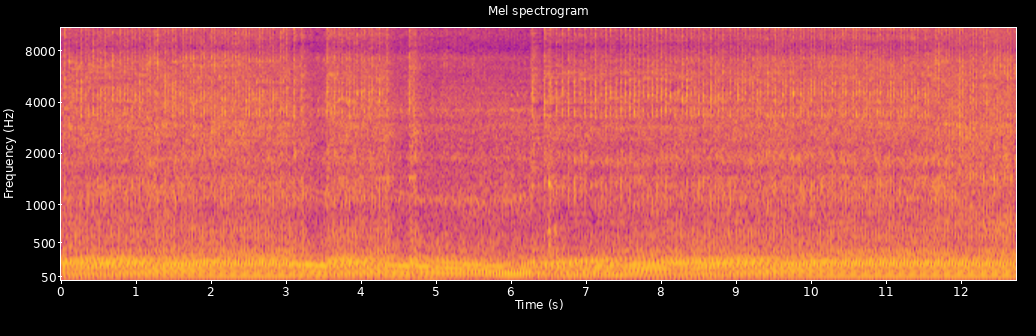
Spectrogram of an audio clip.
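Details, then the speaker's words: Welder with air-cooled single-cylinder engine, previously cranking too slowly, now with good spark, running on a jump pack: steady, even beat at a fast idle with no knocks or misses; runs well, likely needs a new switch and battery. "hell yeah so it's running a hundred percent on the jump pack"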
